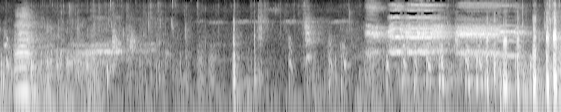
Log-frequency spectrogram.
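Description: A rooster crowing once, one long call of about two seconds in the second half, among scattered clucks and short farmyard bird calls. A short pitched call comes just at the start, and a rapid run of loud calls begins right at the end.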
